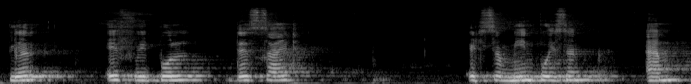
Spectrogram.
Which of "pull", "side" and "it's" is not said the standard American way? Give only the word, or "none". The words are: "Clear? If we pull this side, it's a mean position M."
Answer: none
